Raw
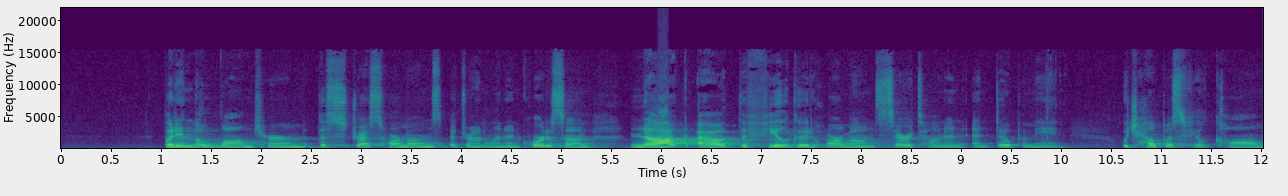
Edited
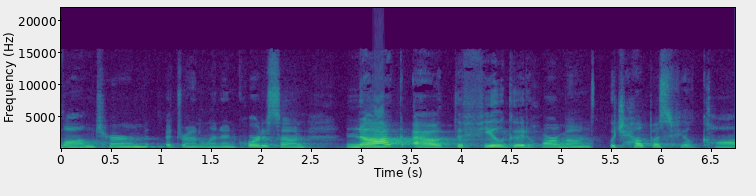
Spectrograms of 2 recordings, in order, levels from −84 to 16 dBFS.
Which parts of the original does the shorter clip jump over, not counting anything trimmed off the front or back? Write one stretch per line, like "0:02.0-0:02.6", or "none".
0:02.6-0:03.8
0:08.2-0:10.4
